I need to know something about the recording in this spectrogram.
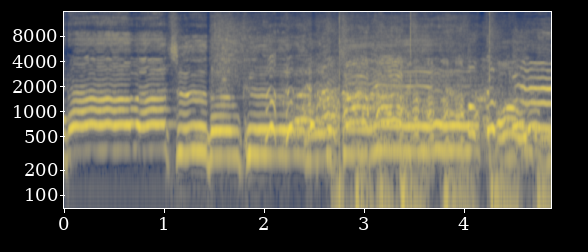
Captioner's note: fails to hold back laughter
